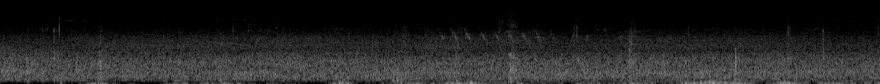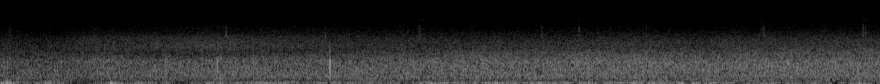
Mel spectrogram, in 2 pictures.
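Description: A river rushes steadily nearby.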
